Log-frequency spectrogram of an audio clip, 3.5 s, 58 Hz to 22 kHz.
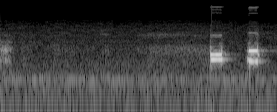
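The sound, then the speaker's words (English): Two short, loud telephone keypad tones beep in quick succession as a caller on a phone line presses star then 9 to raise their hand, after a few seconds of quiet line hum. “Please press star 9 to raise your hand.”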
